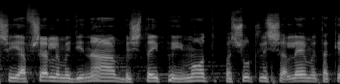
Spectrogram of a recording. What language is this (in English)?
Hebrew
